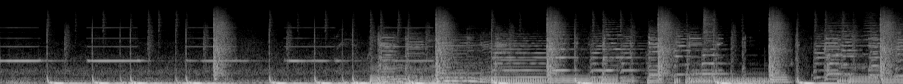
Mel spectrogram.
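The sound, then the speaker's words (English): A dump truck's reversing alarm beeps steadily at a regular pace, loud, over a rumbling engine with bursts of clanking and hissing from heavy machinery. “dump truck.”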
